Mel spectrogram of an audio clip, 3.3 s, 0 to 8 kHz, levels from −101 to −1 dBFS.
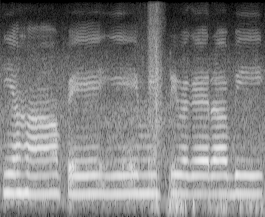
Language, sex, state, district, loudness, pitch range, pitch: Hindi, female, Haryana, Charkhi Dadri, -14 LUFS, 215-220 Hz, 220 Hz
